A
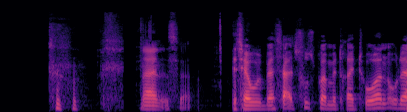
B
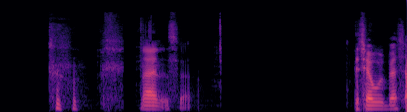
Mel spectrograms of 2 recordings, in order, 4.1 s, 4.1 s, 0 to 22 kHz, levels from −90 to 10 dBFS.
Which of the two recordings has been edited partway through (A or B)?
A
